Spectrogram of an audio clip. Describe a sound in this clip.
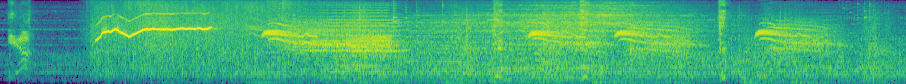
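A large bird cries with shrill, falling calls.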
